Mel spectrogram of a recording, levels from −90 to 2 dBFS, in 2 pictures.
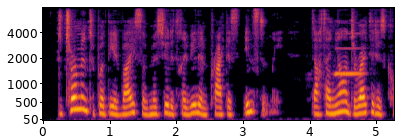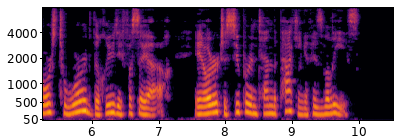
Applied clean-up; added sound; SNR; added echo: none; Wind instrument, woodwind instrument; 10 dB; none.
